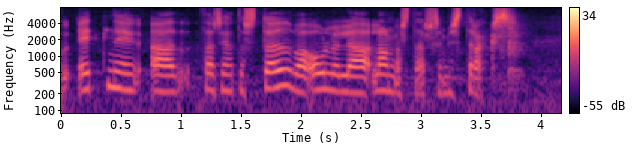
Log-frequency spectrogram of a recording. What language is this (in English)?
Icelandic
